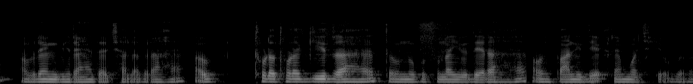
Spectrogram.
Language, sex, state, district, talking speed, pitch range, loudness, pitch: Hindi, male, Chhattisgarh, Balrampur, 260 wpm, 115-125 Hz, -43 LUFS, 120 Hz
